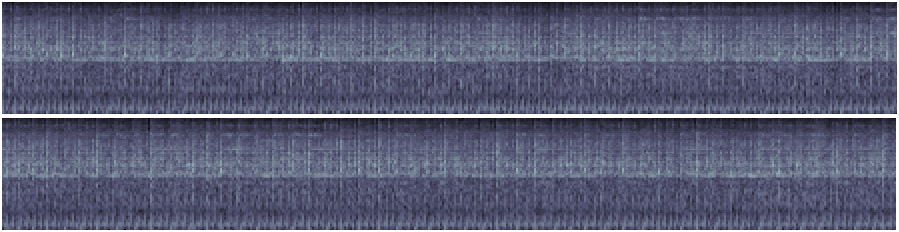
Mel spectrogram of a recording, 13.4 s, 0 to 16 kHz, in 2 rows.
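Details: Junk-pile Husqvarna 445 XTorq chainsaw, reassembled from pieces with glued leaking fuel tank, coil found good: steady high two-stroke buzz held while cutting, no bogging or surging; normal running under load.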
